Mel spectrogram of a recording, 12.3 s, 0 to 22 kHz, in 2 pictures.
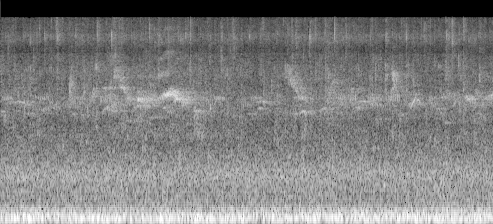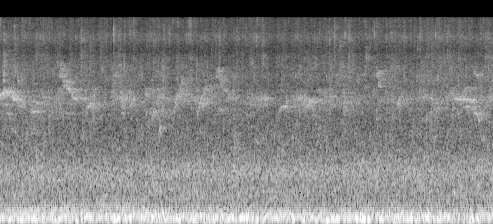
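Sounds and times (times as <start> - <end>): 
small stream babbling in a park: 0.0 - 12.3.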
